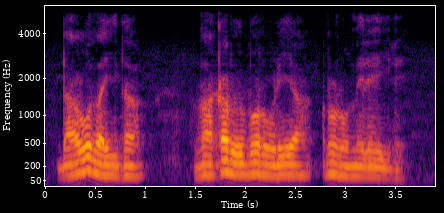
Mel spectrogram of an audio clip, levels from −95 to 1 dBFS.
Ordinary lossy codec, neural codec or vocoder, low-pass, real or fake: none; codec, 16 kHz, 8 kbps, FreqCodec, smaller model; 5.4 kHz; fake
